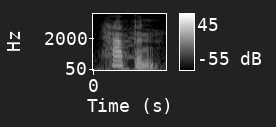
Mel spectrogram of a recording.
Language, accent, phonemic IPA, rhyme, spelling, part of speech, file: English, US, /ˈhæpən/, -æpən, happen, verb / adverb, En-us-happen.ogg
- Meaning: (verb) 1. To occur or take place 2. To happen to; to befall 3. To do or occur by chance or unexpectedly 4. To encounter by chance 5. To become popular or trendy; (adverb) maybe, perhaps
